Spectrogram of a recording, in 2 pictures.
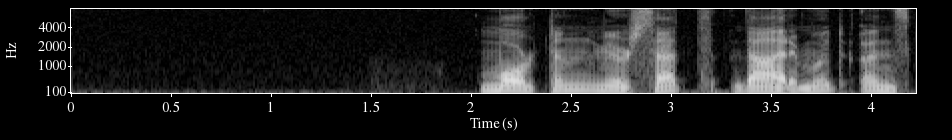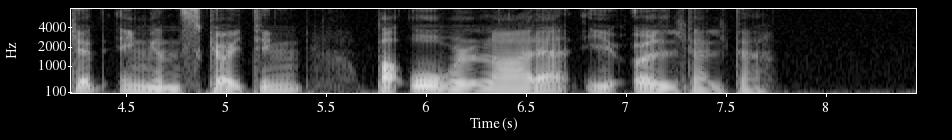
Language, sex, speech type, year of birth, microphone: Norwegian, male, read, 1982, Sennheiser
